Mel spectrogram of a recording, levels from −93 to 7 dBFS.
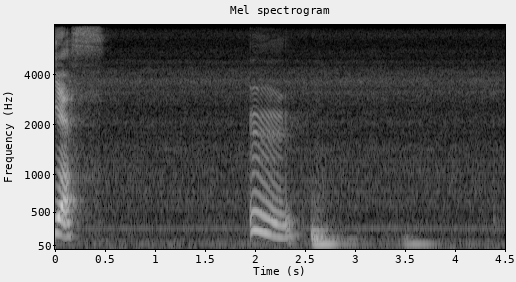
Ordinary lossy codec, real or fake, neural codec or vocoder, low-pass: none; real; none; none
